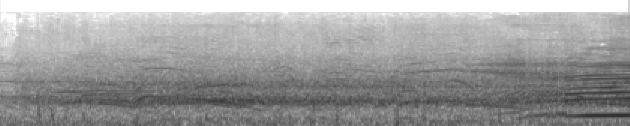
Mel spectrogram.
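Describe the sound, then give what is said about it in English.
A bull moos in an arena at a jousting event. It gives a long, drawn-out bellow with a wavering, harmonic tone that swells louder toward the end. “Now wait, what's this? A bull has walked into the arena.”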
